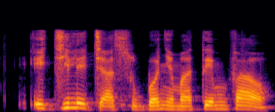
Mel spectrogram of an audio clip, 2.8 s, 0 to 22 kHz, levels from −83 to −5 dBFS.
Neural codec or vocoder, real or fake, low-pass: none; real; 7.2 kHz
